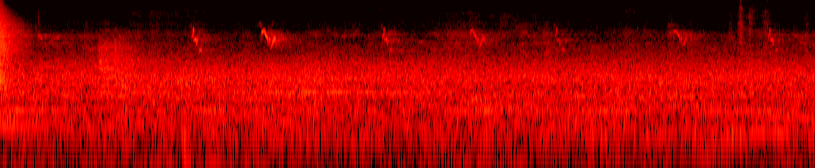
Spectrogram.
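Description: Quiet room tone with a faint low hum, and short, faint bird chirps now and then, each a quick falling note.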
